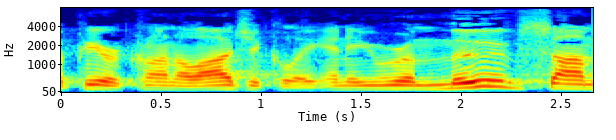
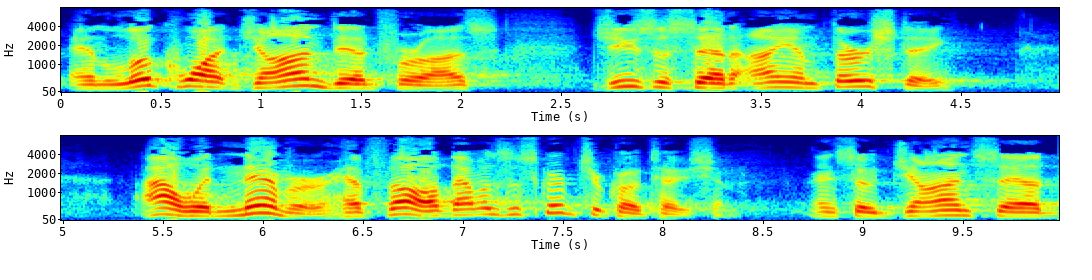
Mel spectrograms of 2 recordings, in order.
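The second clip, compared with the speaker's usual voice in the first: louder, higher preaching push; 4 semitones higher, 6 dB louder than usual. Acted. Pastor urging the congregation, louder preaching. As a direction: drive the point home from the pulpit.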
